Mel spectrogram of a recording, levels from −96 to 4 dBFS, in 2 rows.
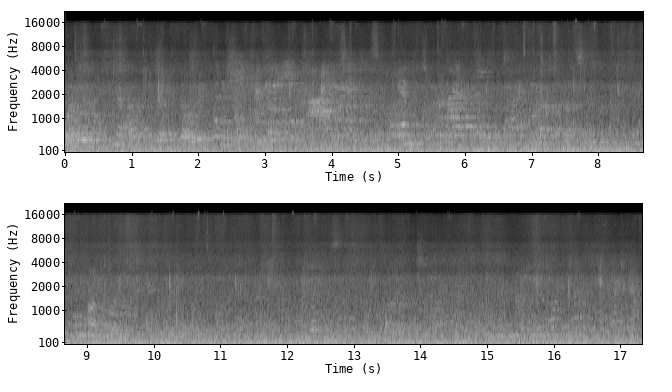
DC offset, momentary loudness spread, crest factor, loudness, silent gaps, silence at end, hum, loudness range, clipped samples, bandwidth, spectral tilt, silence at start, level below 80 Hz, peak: under 0.1%; 3 LU; 14 dB; -32 LUFS; none; 0 s; none; 2 LU; under 0.1%; 16.5 kHz; -5.5 dB/octave; 0 s; -34 dBFS; -16 dBFS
